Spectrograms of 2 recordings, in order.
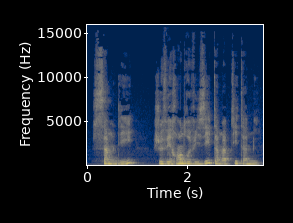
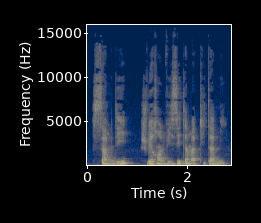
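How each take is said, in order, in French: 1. Certaines voyelles faibles sont prononcées, d'autres sont omises. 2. La plupart des voyelles faibles sont omises. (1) "Dans un style neutre qui pourrait passer dans toutes les situations" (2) "Dans un style de parler informel"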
